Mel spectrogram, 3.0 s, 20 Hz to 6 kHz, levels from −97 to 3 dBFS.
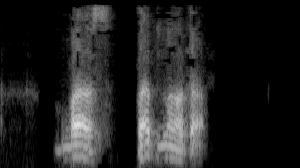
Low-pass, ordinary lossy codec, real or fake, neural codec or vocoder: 5.4 kHz; MP3, 24 kbps; fake; codec, 24 kHz, 1.5 kbps, HILCodec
